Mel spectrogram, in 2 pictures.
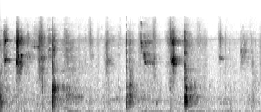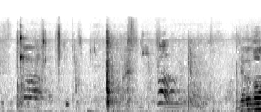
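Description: Tennis rally: a ball struck by rackets and bouncing on a hard court, sharp pops every second or two, with spectators' voices in between.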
